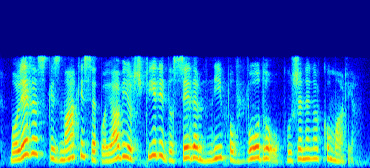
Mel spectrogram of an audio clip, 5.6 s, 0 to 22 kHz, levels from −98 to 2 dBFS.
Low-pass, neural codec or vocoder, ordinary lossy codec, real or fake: 5.4 kHz; codec, 16 kHz, 0.8 kbps, ZipCodec; none; fake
